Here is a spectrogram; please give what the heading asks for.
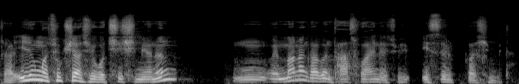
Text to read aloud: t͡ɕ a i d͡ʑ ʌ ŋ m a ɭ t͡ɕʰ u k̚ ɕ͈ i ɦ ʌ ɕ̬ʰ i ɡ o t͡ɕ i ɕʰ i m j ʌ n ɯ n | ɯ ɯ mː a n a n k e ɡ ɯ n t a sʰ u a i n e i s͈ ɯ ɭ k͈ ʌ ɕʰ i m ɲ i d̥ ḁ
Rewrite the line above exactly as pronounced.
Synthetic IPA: t͡ɕ a i d͡ʑ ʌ ŋ m a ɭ t͡ɕʰ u k̚ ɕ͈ i ɦ a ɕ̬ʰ i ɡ o t͡ɕʰ i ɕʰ i m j ʌ n ɯ n | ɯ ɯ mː a n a n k a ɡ ɯ n t a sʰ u a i n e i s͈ ɯ ɭ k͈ ʌ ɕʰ i m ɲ i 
